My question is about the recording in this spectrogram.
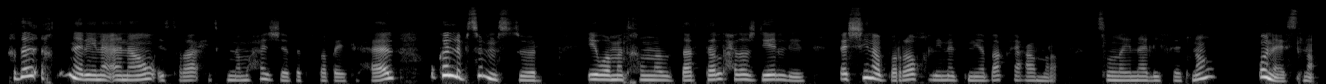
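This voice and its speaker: Fast-talking Moroccan woman storyteller. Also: mid-range voice, warm tone, no room sound. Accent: Moroccan Darija. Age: young adult. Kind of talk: first-person story narration.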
